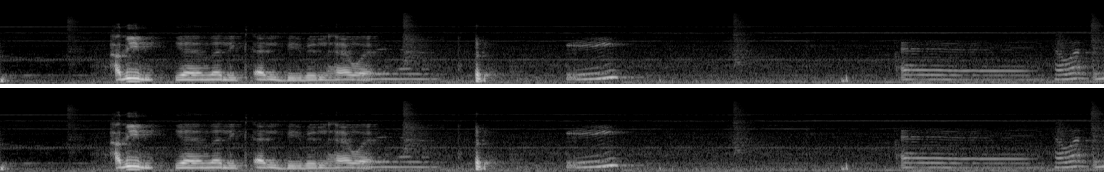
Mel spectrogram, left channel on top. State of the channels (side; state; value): both; identical; correlation 1.00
